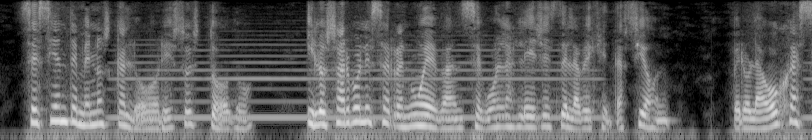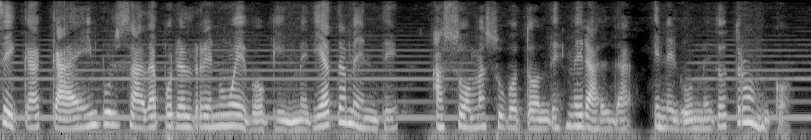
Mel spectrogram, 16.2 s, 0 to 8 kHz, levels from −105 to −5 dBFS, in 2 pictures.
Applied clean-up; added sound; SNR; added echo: none; Wind instrument, woodwind instrument; 16 dB; none.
